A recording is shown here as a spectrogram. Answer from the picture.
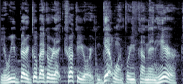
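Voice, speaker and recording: Over faint music in the background, a man rattles along at a very fast pace in a put-on character voice, growling and gruff, with fairly high pitch and ordinary variation. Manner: growling, threatening.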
